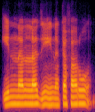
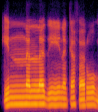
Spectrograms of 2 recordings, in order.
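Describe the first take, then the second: First: "innallazina" said quickly, nn not held; wrong light tasydid. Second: "Innallazina" higher, nn held long; held tasydid. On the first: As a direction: skip the press on "innallazina". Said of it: "jadi tidak sampai". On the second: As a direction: hold the nn in "Innallazina". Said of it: "agak ditekan lama itu". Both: Shown as a demonstration.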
